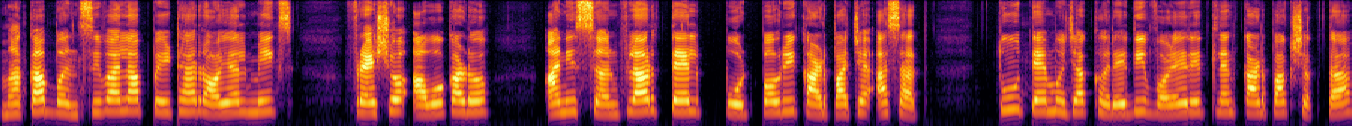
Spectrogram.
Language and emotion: Goan Konkani, neutral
